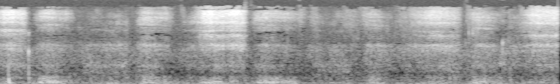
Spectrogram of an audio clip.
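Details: A corgi being massaged breathes audibly in slow, low snorting puffs, each lasting about half a second.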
